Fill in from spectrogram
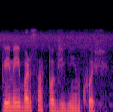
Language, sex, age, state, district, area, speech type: Kashmiri, male, 45-60, Jammu and Kashmir, Ganderbal, urban, spontaneous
